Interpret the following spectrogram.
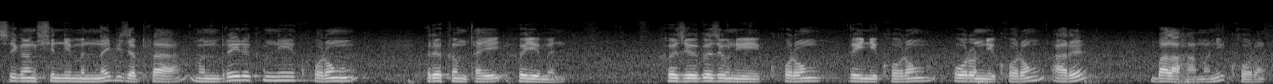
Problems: none marked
